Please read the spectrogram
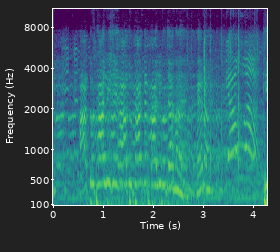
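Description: Children's voices and chatter close by, with a couple of rising cries near the end, over a steady low hum.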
